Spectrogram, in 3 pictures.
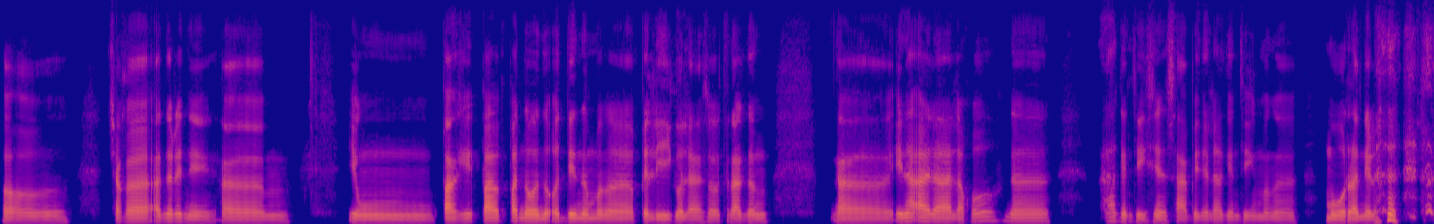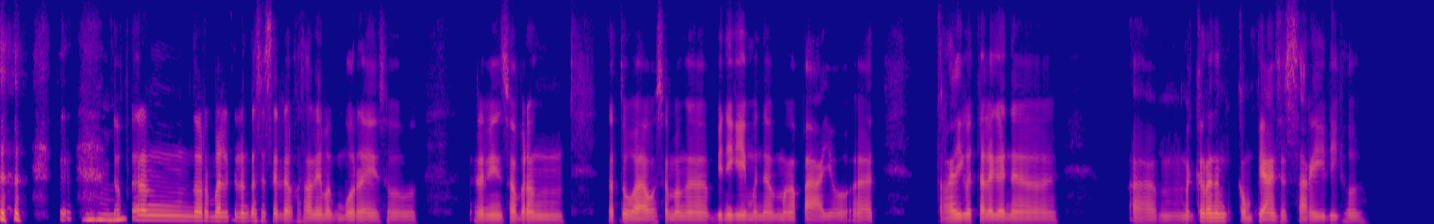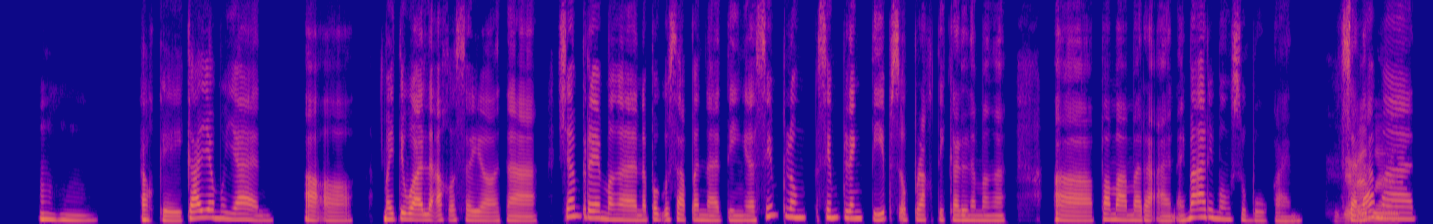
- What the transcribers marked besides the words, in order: laugh; other background noise; tapping
- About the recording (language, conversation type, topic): Filipino, advice, Paano ko mapapanatili ang kumpiyansa sa sarili kahit hinuhusgahan ako ng iba?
